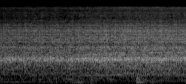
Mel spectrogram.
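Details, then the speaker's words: FLY Renault 5 Turbo slot car after grinding the gears in with toothpaste paste: smooth, even high-pitched whir with steady tone, no clatter or grinding; much quieter, normal running. "that's a lot better perfect that is much nicer than it was"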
